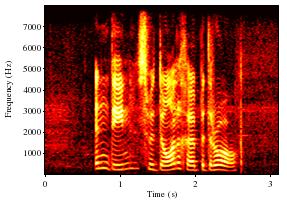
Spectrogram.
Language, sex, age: Afrikaans, female, 18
